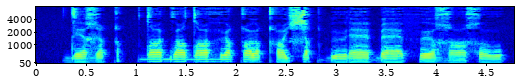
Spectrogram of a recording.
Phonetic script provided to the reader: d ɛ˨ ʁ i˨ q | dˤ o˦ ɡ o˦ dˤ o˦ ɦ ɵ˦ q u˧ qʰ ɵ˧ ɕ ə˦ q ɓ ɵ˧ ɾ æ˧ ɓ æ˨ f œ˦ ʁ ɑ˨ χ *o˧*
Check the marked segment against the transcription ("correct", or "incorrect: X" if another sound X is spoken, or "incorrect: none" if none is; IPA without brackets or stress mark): correct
